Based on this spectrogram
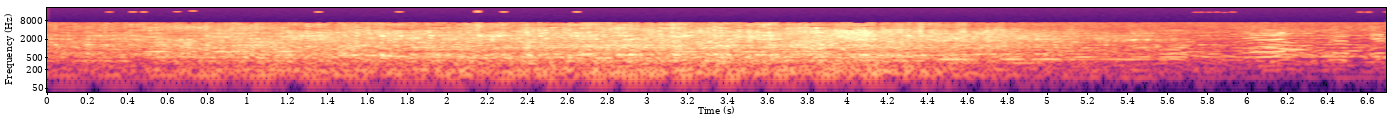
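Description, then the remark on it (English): A car engine idles steadily at a gas station with a low, continuous rumble, even in loudness, and a voice briefly surfaces near the end. “Well, that's a pretty nice car you've got there, Reverend.”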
